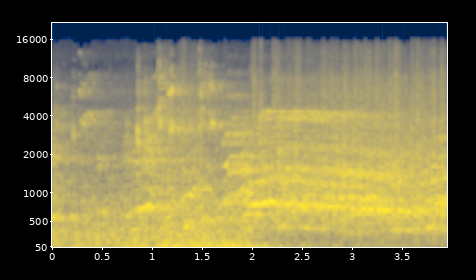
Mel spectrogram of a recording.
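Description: A volleyball is hit hard.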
